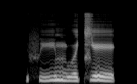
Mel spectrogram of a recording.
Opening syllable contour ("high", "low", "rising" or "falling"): rising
